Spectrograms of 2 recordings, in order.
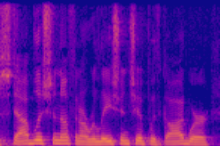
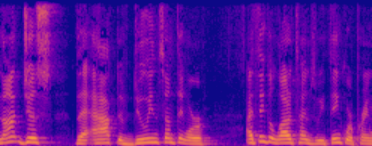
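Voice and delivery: normal talking voice

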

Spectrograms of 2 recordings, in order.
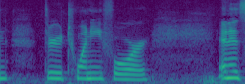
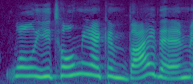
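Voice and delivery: higher, louder retold whine; mock protest; 7 semitones higher, 6 dB louder than usual. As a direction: play up her own indignant reply. Her retold reply to brother.

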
